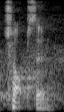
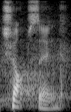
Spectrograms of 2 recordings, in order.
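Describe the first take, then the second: First: The final g sound is dropped. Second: The final g sound is pronounced. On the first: "you would normally drop the last letter" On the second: "technically, if you're just speaking in English"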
